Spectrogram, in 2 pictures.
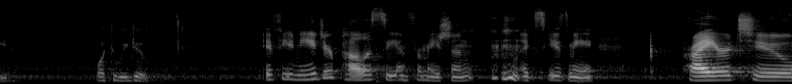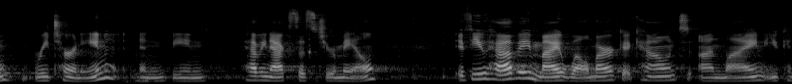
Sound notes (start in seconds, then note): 4.9 clears throat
